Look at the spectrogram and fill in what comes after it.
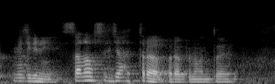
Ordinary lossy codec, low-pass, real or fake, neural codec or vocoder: none; 7.2 kHz; fake; codec, 24 kHz, 1.2 kbps, DualCodec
